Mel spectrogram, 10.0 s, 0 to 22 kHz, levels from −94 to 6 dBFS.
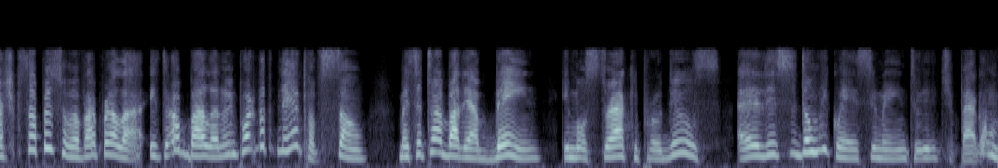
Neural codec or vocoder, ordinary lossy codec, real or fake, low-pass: codec, 16 kHz in and 24 kHz out, 0.4 kbps, LongCat-Audio-Codec, two codebook decoder; Opus, 24 kbps; fake; 7.2 kHz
